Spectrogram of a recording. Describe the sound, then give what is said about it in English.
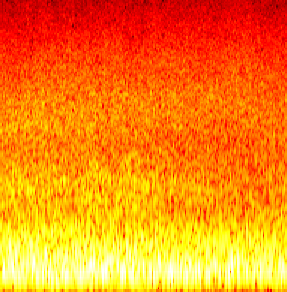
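A steady, continuous roar of Atlantic Ocean waves washing onto a shore by sparkling water, fairly loud and even throughout, with no distinct individual crashes standing out and no voices. “I'm so grateful that you ended up raising me by, by this water.”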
